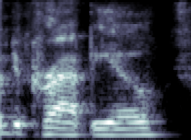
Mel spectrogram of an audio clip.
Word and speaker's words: DiCaprio: Uh, so it had it had, uh, Leonardo Caprio. Leonardo DiCaprio. Um, and, uh, that is not how you pronounce that.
